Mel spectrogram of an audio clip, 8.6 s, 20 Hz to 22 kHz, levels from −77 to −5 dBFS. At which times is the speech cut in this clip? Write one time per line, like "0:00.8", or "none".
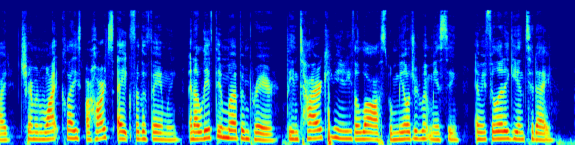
0:01.2
0:05.3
